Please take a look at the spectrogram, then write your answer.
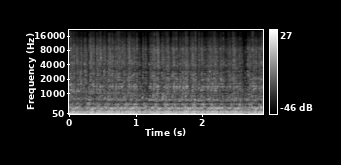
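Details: Twin-turbo Malibu, first start after tapping the intake air temp sensor and the head steam port, on a conservative timing map: deep, even idle with a steady low rumble, no hunting or surging; idling where it should.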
